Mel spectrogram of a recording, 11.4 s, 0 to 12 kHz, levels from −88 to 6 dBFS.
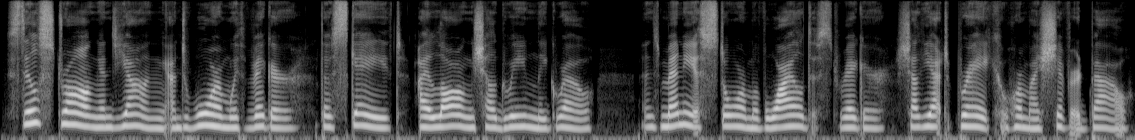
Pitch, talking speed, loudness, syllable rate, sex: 220 Hz, 155 wpm, -18 LUFS, 3.7 syllables/s, female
